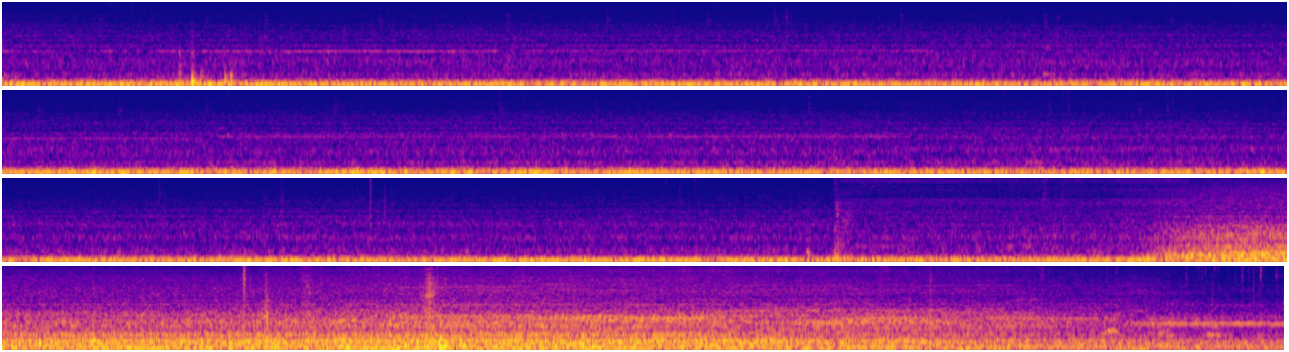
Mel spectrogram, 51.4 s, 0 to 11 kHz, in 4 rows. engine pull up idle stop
33.7 51.3

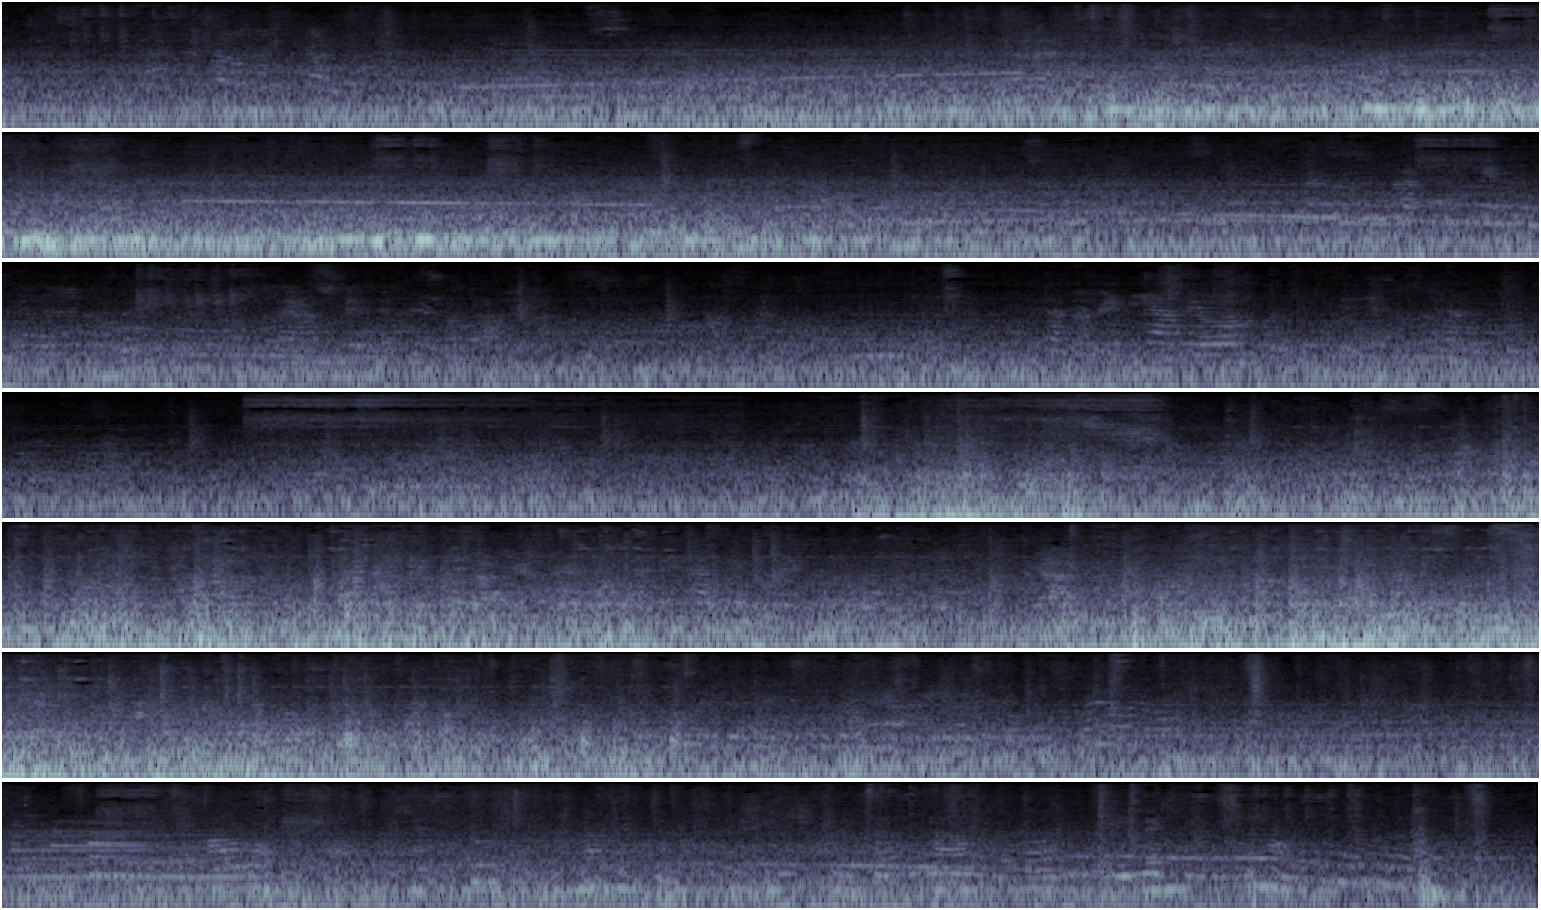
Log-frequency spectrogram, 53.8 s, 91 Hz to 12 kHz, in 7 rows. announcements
46.0 53.0

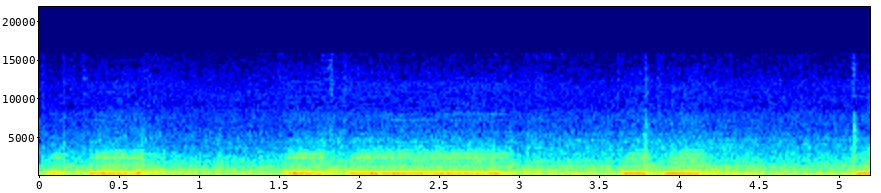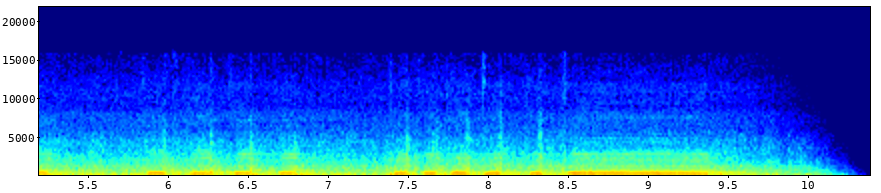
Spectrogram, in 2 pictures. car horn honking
0.0 0.9, 1.5 3.0, 3.6 4.3, 5.0 9.6

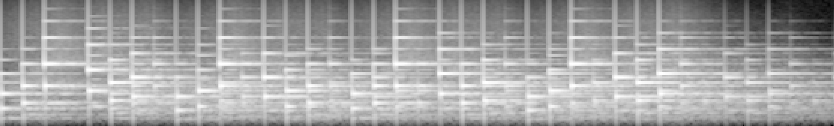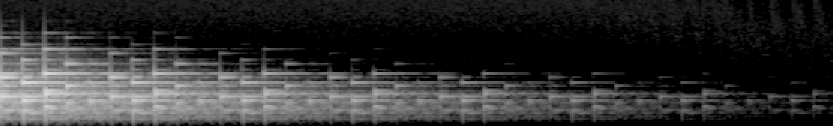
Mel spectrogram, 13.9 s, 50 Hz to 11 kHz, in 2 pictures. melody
0.0 7.2

